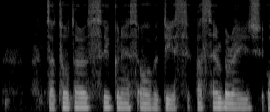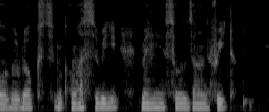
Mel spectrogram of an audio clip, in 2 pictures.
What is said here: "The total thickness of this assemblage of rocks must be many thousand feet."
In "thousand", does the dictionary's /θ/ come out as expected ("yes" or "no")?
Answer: no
